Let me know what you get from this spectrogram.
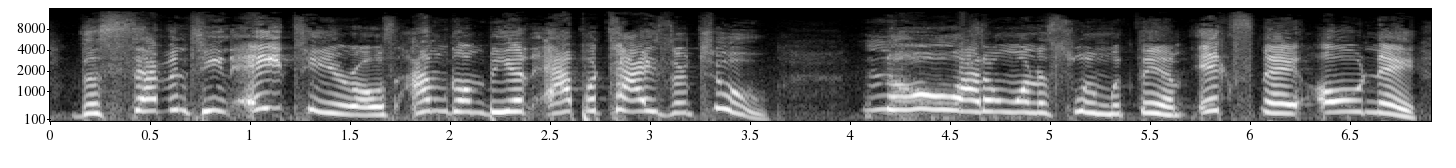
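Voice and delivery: high, frantic protest; terrified teen refusing to race older girls; panicked protest. Retold or imitated. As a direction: beg your way out of it.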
